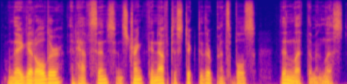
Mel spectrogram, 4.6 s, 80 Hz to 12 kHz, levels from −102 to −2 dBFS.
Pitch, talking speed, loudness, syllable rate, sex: 90 Hz, 245 wpm, -19 LUFS, 6.2 syllables/s, male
